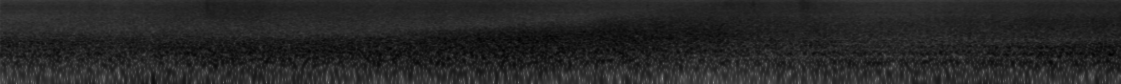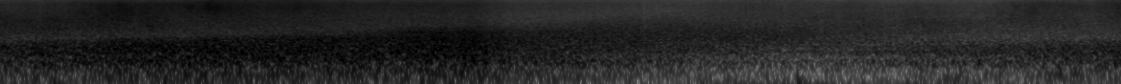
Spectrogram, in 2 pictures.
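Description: Waves break on a beach at night under a full moon, a steady, loud wash of surf that swells and recedes in slow surges with no voices.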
